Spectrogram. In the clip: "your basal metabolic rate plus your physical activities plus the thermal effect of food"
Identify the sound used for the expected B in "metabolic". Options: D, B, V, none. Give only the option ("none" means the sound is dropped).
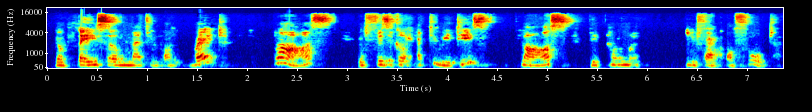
none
